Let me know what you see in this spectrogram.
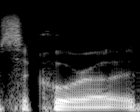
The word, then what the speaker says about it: Sakura: Sakura, or Sakura, if you are being proper about your Japanese pronunciation, ended up losing the lip sync of S&M by Rihanna and is our most recent queen to go away.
